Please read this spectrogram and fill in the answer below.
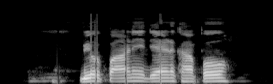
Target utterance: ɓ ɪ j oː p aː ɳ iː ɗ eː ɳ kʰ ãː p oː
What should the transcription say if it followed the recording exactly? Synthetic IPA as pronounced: ɓ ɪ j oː p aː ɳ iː ɗ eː ɳ kʰ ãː p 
